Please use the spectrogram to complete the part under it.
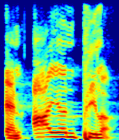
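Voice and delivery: high, slow, weighty proclamation; scripture declamation. Acted. Declaims God's words from scripture.

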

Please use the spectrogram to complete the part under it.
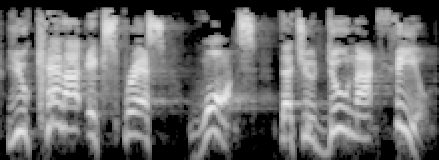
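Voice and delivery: slow dictation with spaced-out words; slow, deliberate. Shown as a demonstration. Preacher repeating a point for note-takers, slow and deliberate. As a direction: say it slowly enough to write down. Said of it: "I'm gonna say it slow".

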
